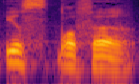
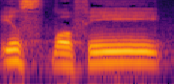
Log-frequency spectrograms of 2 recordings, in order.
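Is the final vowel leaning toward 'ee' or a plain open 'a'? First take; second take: open; leaning. First: The final vowel is a plain open 'a'. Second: The final vowel leans toward an 'ee' sound.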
